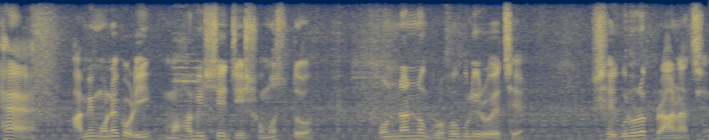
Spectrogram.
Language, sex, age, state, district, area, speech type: Bengali, male, 45-60, West Bengal, Purba Bardhaman, urban, spontaneous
